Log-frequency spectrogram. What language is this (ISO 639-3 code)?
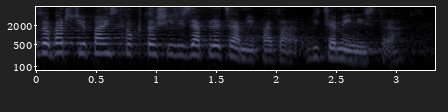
pol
